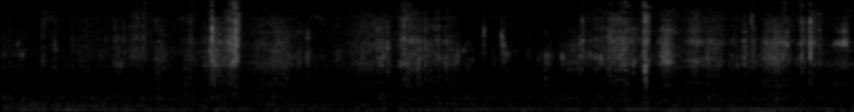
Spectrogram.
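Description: A person chewing a mouthful of cheeseburger, with small crinkles of its foil-lined paper wrapper, over the steady low hum of an idling car inside the cabin.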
